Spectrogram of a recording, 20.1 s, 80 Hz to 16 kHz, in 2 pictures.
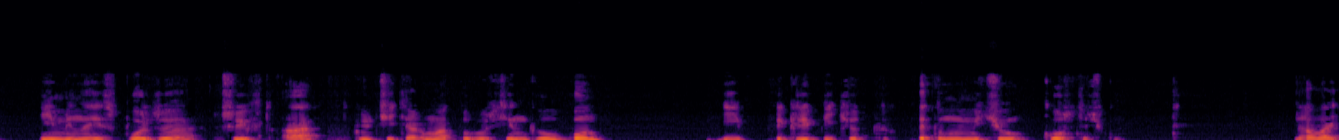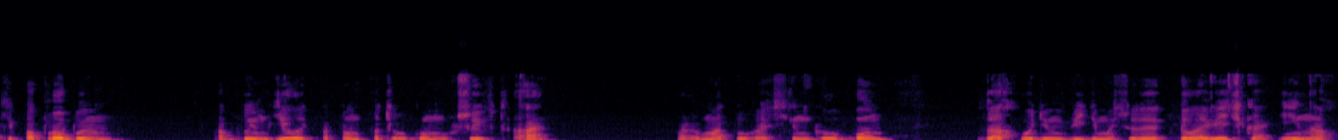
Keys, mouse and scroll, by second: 0.2 scroll down 1, 2.0 shift+a, 13.9 shift+a, 19.2 click.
